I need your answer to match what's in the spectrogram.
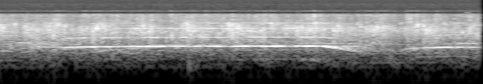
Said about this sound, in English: Come on, let's give a hand clap of praise unto the Lord right now.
